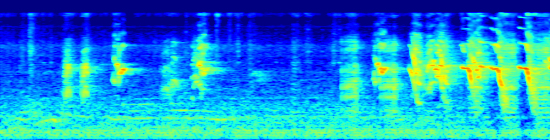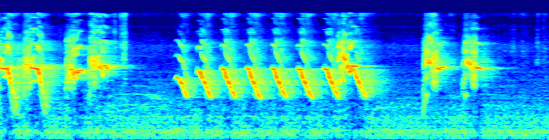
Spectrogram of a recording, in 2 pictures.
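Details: Javan myna calling as a lure to get other mynas calling; scattered clicks open, then fast series of harsh, evenly repeated rasping notes in two bouts, closing with a couple of squawks.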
